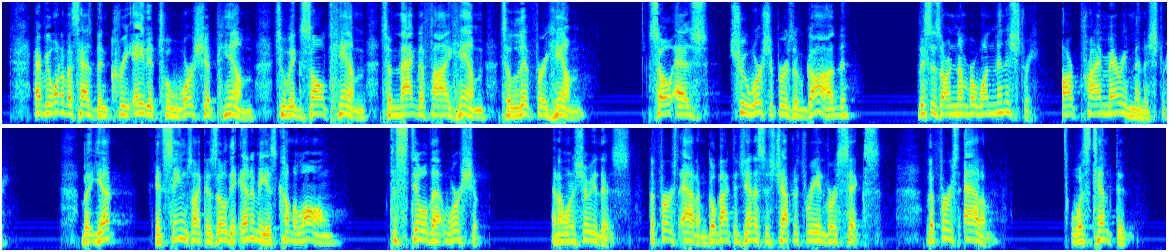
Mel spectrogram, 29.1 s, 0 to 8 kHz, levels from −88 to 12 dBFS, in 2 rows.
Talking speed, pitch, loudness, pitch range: 155 wpm, 150 Hz, -21 LUFS, 110-165 Hz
